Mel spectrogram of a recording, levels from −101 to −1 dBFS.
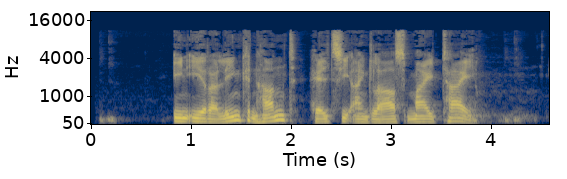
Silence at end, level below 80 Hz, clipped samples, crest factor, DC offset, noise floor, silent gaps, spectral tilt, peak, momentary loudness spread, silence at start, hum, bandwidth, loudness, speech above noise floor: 0.3 s; -48 dBFS; under 0.1%; 18 dB; under 0.1%; -75 dBFS; none; -4 dB/octave; -6 dBFS; 5 LU; 0.1 s; none; 11.5 kHz; -21 LUFS; 54 dB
